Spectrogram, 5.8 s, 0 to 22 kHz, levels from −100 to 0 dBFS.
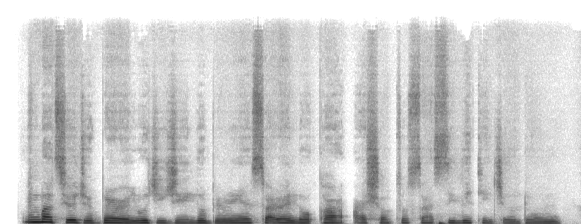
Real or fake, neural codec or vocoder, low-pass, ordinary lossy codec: fake; codec, 44.1 kHz, 2.6 kbps, DAC; 19.8 kHz; none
